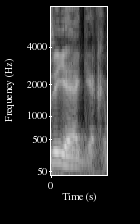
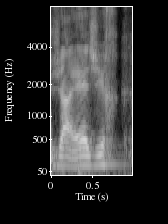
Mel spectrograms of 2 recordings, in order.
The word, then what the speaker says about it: Jaeger: Vai falar jáer, fala Jeger, fala de tudo, mas menos Jeger, mas o a pronúncia é Jaeger e vem do austroalemão que é caçador, né?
